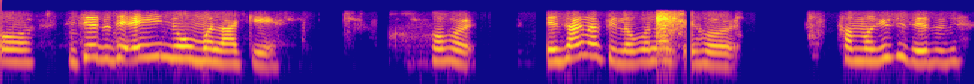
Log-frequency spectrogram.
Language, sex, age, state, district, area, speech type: Manipuri, female, 18-30, Manipur, Kakching, rural, conversation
